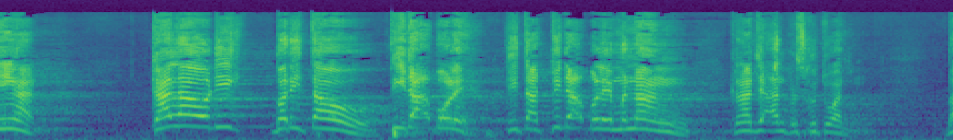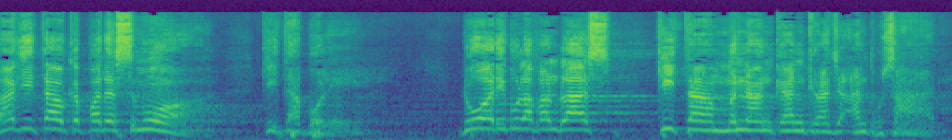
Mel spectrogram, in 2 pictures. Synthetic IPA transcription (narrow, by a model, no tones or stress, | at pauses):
iŋat̪̚ | kalawdibəɾit̪aut̪idaʔbolɛhkit̪at̪idaʔbolɛhmənãŋkəɾad͡ʒaʔanpərsə̥kut̪uan | baɡit̪aukəpadasəmũa | kit̪abolɛ̰h | duaɾibulapanbəlaskit̪amənãŋkankəɾad͡ʒaʔanpusa̰t̪̚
